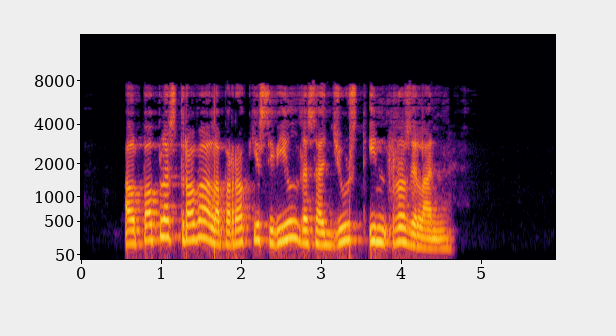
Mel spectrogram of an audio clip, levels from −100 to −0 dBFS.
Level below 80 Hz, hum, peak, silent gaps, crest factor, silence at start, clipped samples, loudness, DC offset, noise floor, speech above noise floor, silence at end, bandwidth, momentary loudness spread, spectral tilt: -52 dBFS; none; -2 dBFS; none; 14 dB; 0.55 s; under 0.1%; -15 LUFS; under 0.1%; -88 dBFS; 73 dB; 1.3 s; 8 kHz; 4 LU; -6 dB/octave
